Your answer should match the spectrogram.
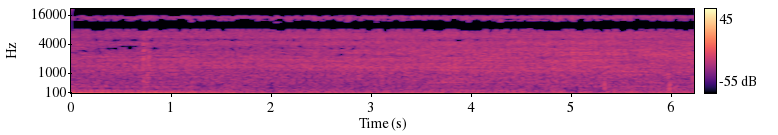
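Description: A 2013 Jeep Wrangler's 3.6-litre V6 idling: a steady low hum.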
